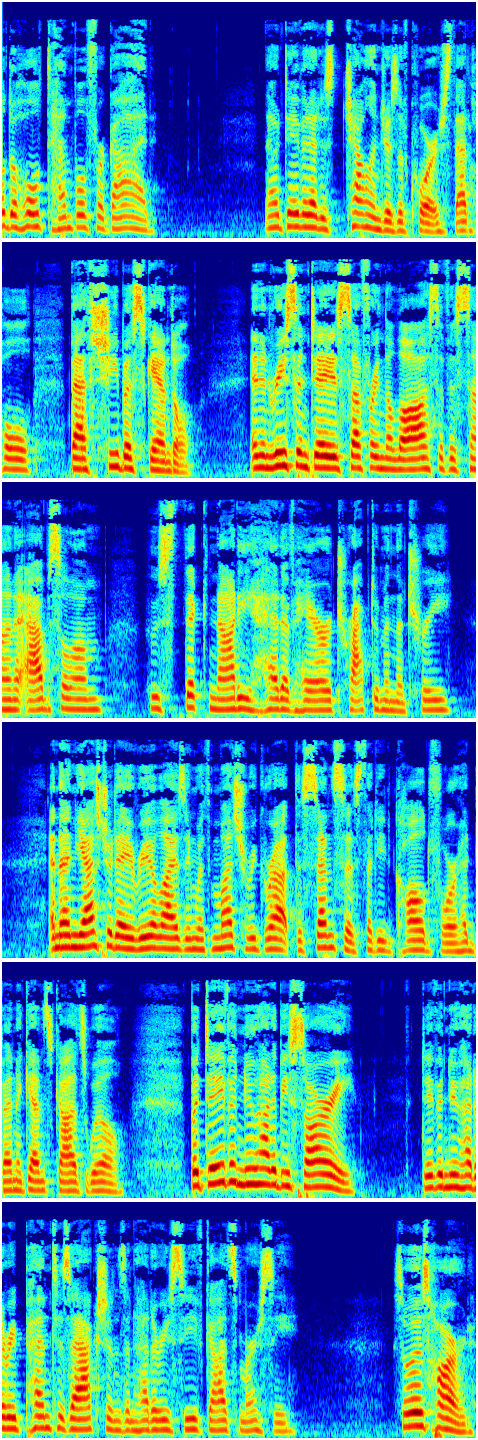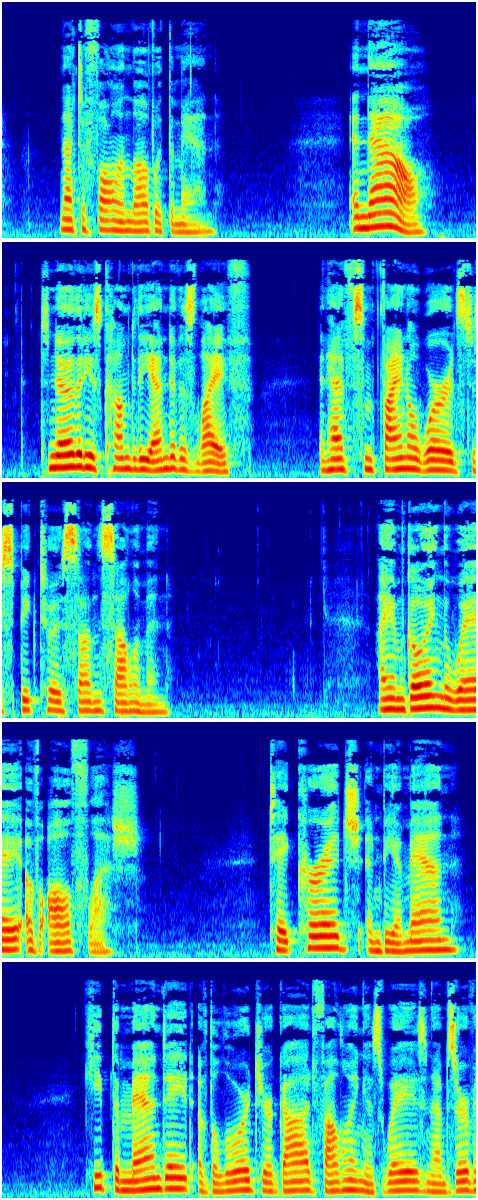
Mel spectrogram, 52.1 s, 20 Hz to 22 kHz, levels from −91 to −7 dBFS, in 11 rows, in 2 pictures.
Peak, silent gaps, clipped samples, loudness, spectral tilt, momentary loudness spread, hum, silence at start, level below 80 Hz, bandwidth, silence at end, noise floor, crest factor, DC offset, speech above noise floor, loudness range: 0 dBFS; none; under 0.1%; -17 LUFS; -4.5 dB/octave; 12 LU; none; 0 s; -50 dBFS; 16.5 kHz; 0 s; -61 dBFS; 18 dB; under 0.1%; 44 dB; 7 LU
